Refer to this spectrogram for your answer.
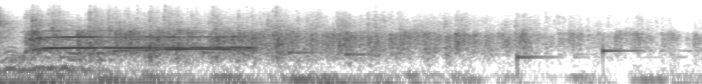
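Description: Audience applause thanking the speakers at the end of a discussion, a dense crackle of many hands clapping at once, loud at first and then slowly thinning out, with a faint whistle and a few voices mixed in.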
